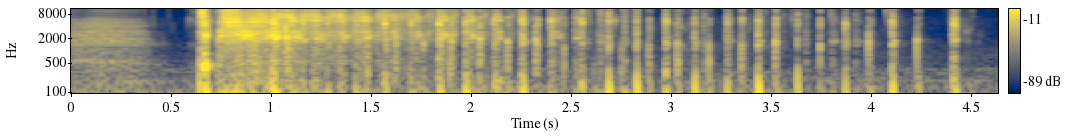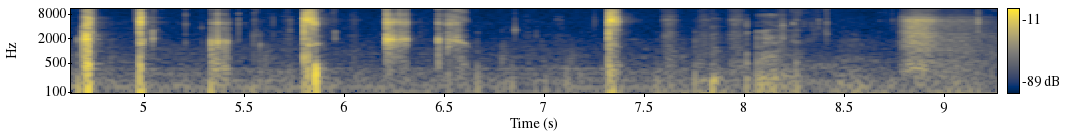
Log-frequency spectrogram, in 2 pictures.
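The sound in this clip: Paper slips rattle inside a spinning raffle drum, a dense, fast clatter that gradually thins into sparse, separate clicks as the drum slows to a stop.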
